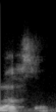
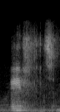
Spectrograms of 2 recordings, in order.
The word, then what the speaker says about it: läufst: Oh iya, kedua ya, du laufst. Du läufst bacanya.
